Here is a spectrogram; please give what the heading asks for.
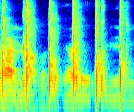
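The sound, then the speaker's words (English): A man claps his hands six times in a quick, even rhythm. The sharp, loud slaps stand out over a faint voice underneath. “He clapping it up for himself.”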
